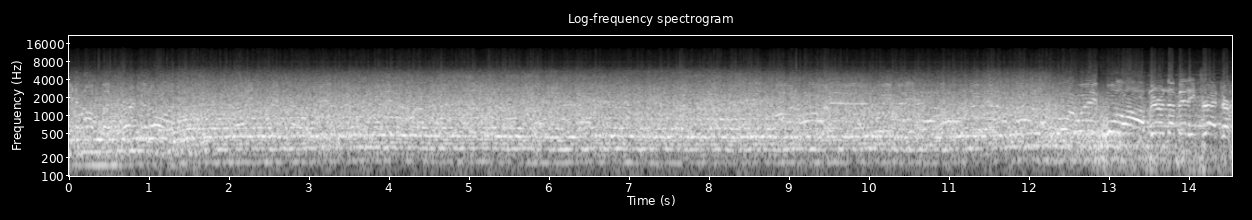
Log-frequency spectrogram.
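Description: A 1750 mini rod puller roars during an indoor tractor pull at a 1985 event, a loud sustained engine howl filling the whole stretch with an announcer talking over it.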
